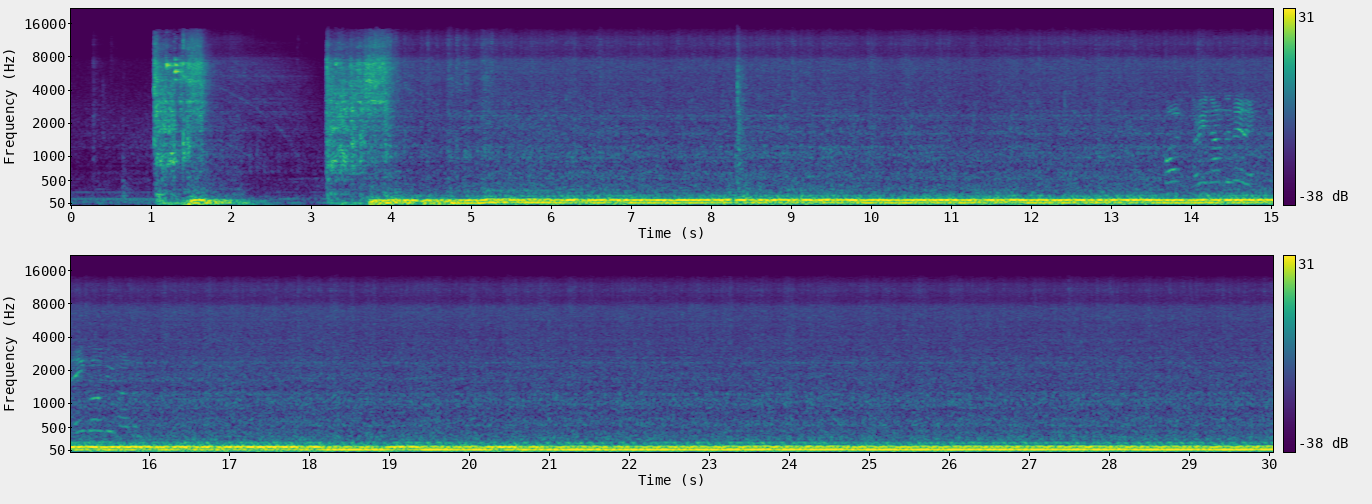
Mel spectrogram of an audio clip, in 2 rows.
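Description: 1969 Chevelle's ZZ3 small-block V8 cranked over and started, with a first short burst about a second in and the engine catching about three seconds in. It then runs at a steady idle.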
